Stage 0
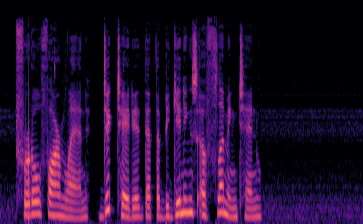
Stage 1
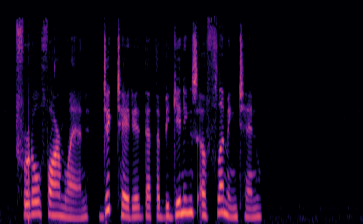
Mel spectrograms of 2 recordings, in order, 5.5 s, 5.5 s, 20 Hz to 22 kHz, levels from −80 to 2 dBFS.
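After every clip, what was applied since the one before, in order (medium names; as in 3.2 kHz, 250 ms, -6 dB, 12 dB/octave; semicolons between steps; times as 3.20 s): expander on every frequency bin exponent 1.5; high-pass 53 Hz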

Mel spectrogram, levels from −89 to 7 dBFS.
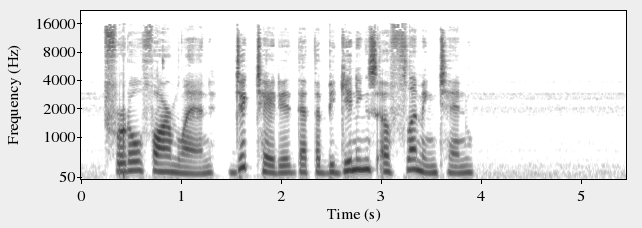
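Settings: treble shelf 5.5 kHz +5.5 dB; comb 1.1 ms, depth 41%; trim +5 dB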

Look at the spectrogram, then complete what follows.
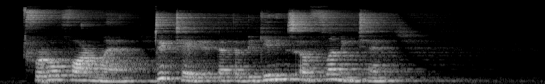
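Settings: two-slope reverb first 0.65 s, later 2.5 s, from -17 dB, DRR -3 dB; touch-sensitive phaser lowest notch 550 Hz, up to 4 kHz, full sweep at -22 dBFS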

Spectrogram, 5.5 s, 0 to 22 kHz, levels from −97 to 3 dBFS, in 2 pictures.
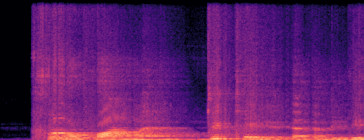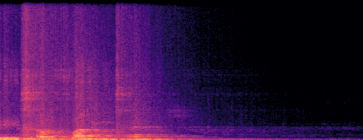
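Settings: median filter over 15 samples; trim -1 dB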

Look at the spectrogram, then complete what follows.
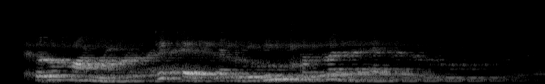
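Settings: echo whose repeats swap between lows and highs 110 ms, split 890 Hz, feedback 80%, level -5 dB; talking filter e-u 0.53 Hz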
